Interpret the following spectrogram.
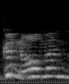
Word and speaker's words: Gnorman: And the second was Gnorman the Gnome. And yes, you pronounce the G's in his name, and I'm pretty sure that alone was the main reason I like this character so much.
